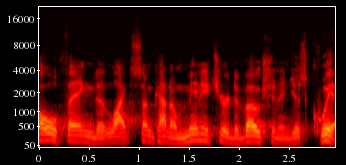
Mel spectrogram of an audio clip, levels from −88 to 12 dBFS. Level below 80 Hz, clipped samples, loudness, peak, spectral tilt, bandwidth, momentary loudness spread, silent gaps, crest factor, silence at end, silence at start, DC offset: under -90 dBFS; under 0.1%; -42 LUFS; -22 dBFS; -5.5 dB/octave; 14 kHz; 7 LU; none; 18 dB; 0 s; 0 s; under 0.1%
